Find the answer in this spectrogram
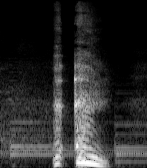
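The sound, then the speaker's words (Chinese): A voice performs an affected throat clearing for a woman flushed from toasting, standing on a stage at a birthday banquet: a short rasp, then a longer voiced ahem, over faint steady background music. “装模作样的清了清喉咙说”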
